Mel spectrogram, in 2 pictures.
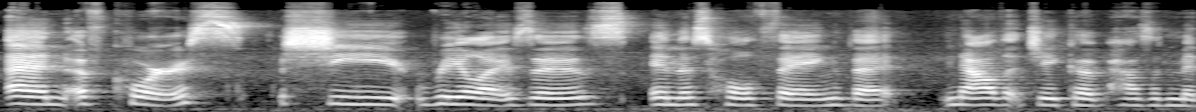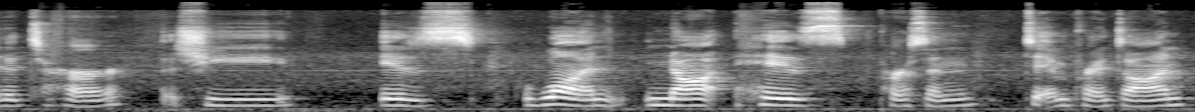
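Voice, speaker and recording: Woman, podcast co-host, mid-range pitch, casual book talk, emphatic, exasperated, slangy. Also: flat delivery, slow. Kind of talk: casual book discussion with mocking quotes.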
